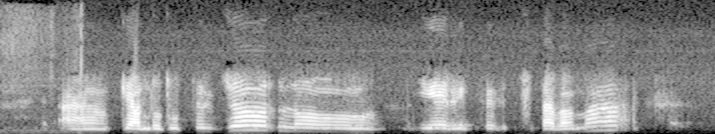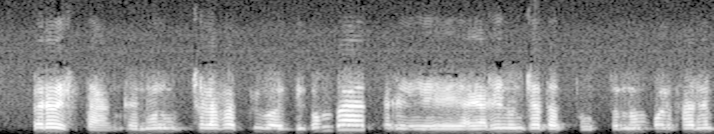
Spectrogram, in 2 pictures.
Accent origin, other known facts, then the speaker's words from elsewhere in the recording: Tarquinia, Lazio, Italy; noi siamo di Tarquinia.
